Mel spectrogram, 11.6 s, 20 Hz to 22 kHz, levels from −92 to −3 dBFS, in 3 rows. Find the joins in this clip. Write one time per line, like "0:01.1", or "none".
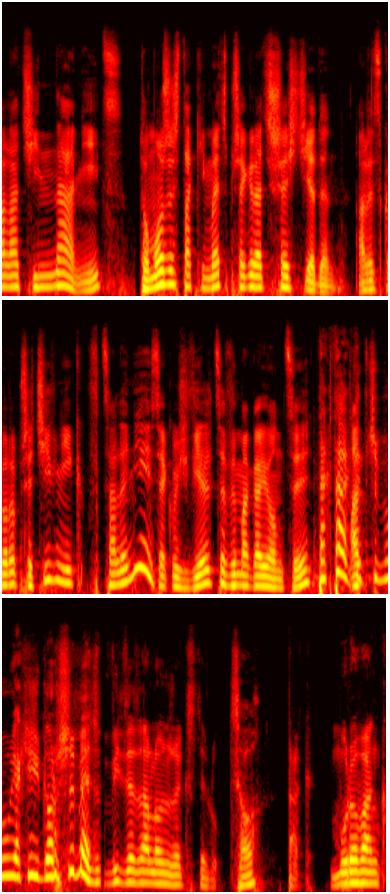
0:01.3
0:07.5
0:08.7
